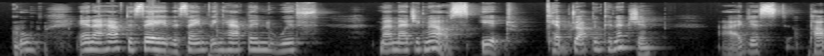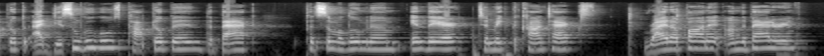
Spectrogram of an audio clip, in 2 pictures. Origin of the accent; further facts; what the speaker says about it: Georgia, United States; also born or lived in Atlanta; I'm from Georgia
